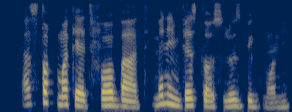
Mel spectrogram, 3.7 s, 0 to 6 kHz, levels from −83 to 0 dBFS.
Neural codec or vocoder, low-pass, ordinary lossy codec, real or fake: vocoder, 22.05 kHz, 80 mel bands, WaveNeXt; 5.4 kHz; none; fake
